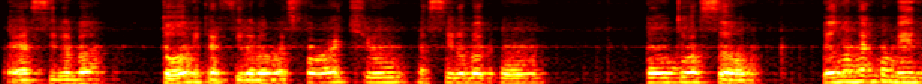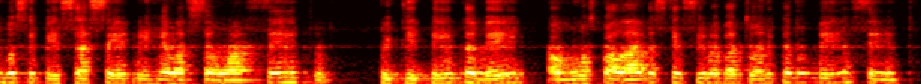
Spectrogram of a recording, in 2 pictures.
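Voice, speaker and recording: A man's voice: on the high side, fairly quick, mellow, reverberant, rough recording. A man walking through exam questions in a casual, conversational teaching manner, often restarting words mid-sentence. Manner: conversational, repeats and restarts words while explaining. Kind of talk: casual explanatory lesson.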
